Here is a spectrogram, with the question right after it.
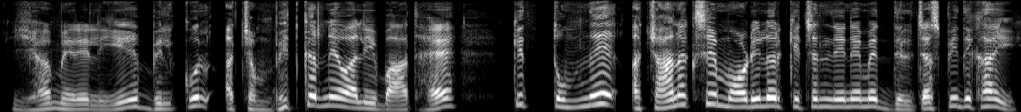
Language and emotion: Hindi, surprised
